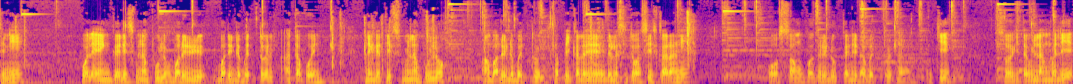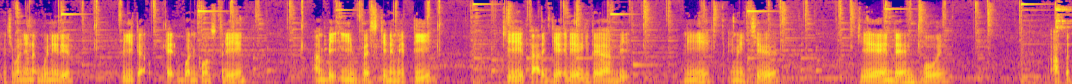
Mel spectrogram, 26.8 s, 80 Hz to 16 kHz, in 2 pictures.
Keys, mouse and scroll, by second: 3.2 click, 6.4 click, 11.0 middle click, 12.5 click, 16.4 click, 18.7 click, 20.3 click, 22.5 click, 24.2 click.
